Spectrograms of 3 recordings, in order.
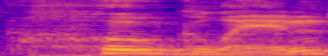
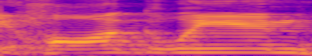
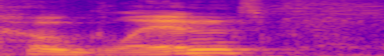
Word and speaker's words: Hoagland: I'm bottoming hearthfire here my last name is pronounced Hoagland with a long Oh sound huh I think I just grasped this so they can't like dumb reason Bush me I do say ha gland to make fun of my own name on occasion but that the actual pronunciation is Hoagland they missed their third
